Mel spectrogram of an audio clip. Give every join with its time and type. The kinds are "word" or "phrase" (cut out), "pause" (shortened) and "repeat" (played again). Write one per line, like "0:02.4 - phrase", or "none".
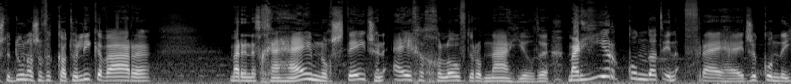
0:06.8 - word

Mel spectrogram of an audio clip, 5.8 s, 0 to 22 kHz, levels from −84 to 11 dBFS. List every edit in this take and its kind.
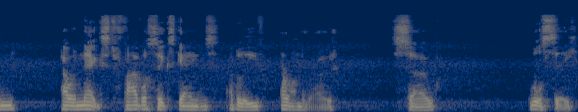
none

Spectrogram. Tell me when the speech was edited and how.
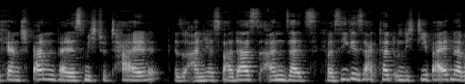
0:01.7 - pause
0:03.3 - phrase

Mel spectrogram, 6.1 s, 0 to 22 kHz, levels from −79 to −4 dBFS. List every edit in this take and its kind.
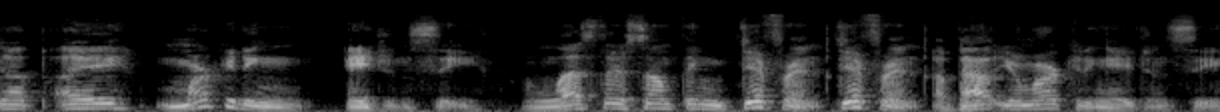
0:04.1 - repeat

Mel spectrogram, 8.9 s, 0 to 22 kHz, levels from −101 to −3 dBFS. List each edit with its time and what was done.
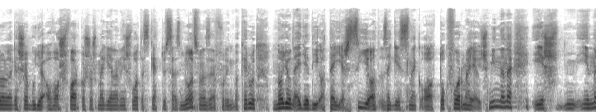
none

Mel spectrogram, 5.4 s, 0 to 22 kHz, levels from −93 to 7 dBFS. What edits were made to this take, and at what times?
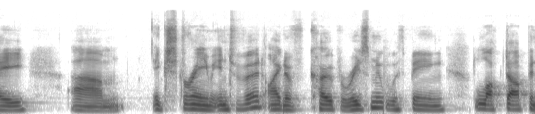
0:02.8 - word
0:03.8 - word

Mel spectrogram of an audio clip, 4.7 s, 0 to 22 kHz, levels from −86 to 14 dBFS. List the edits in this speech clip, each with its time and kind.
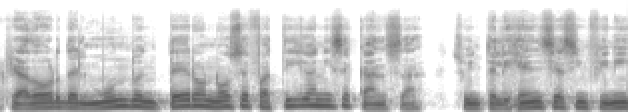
0:03.3 - pause

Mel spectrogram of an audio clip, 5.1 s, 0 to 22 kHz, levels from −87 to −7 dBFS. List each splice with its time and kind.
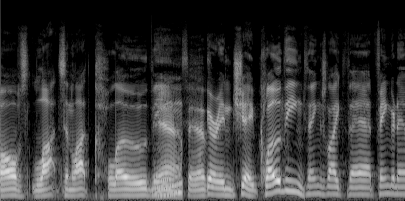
0:01.1 - word
0:02.3 - phrase
0:02.6 - phrase
0:02.9 - word
0:03.8 - word

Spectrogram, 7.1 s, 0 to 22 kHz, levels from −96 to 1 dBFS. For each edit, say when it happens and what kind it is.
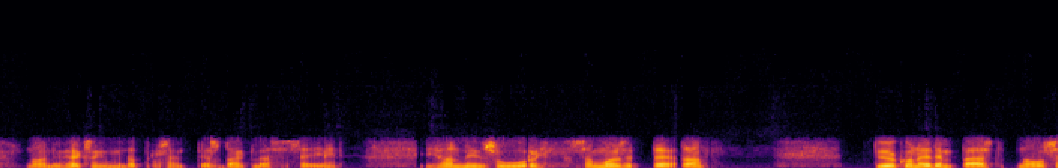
0:02.2 - phrase
0:02.8 - pause
0:03.8 - pause
0:04.5 - word

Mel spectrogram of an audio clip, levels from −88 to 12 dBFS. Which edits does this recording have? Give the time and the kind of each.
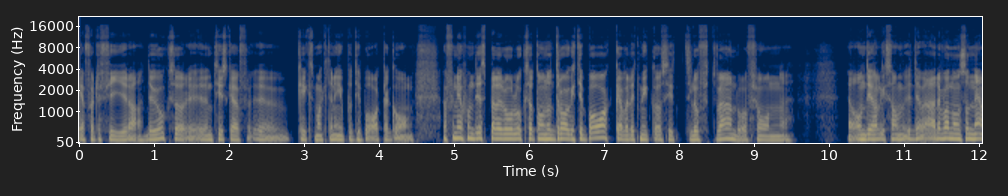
none

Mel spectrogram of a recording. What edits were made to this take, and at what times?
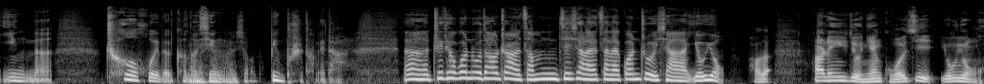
0:02.7 - word

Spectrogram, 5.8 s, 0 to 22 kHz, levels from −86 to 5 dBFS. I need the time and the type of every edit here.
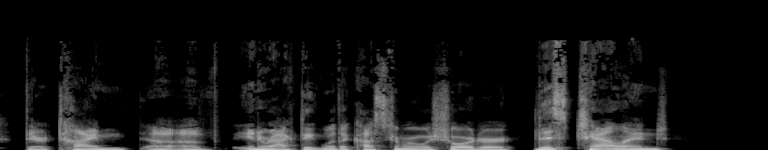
0:03.9 - pause

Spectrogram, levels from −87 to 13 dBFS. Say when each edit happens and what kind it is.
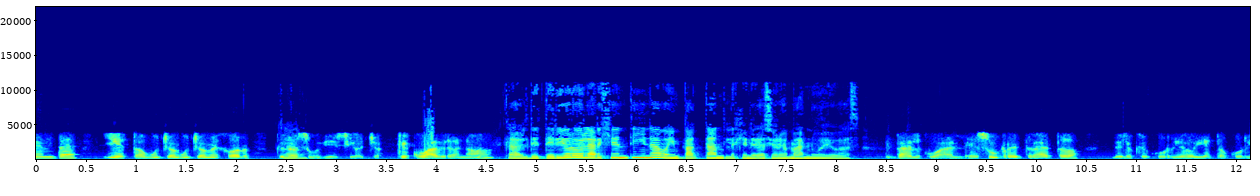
0:01.4 - repeat
0:06.9 - phrase

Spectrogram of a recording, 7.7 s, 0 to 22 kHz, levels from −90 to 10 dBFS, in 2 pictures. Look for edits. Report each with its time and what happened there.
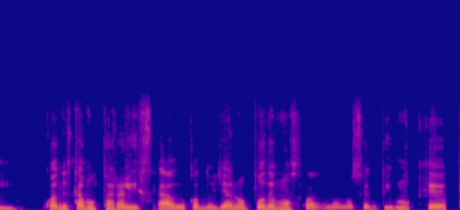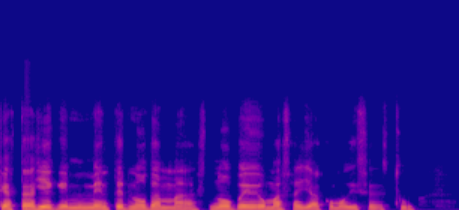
0:02.5 - word
0:03.7 - word
0:04.1 - word

